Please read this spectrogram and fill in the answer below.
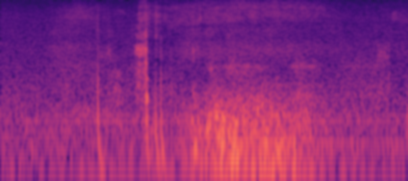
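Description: A few sharp strikes, then propellant powder from a cut-open cartridge flaring up with a quick whoosh that swells and dies away over about a second and a half.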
